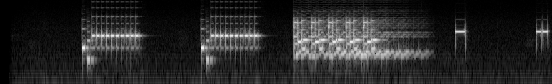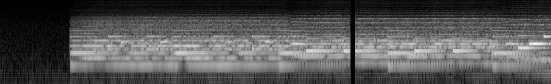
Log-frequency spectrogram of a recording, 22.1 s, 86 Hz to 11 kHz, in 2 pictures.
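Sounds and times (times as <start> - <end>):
melodic chime: 5.9 - 8.6
rapid electronic ringtone trill: 5.9 - 8.6.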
